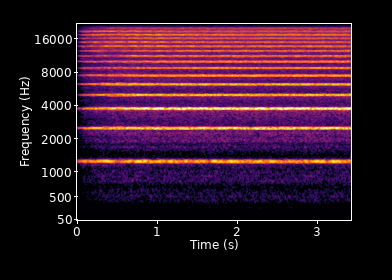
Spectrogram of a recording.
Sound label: Violins D#6, String Ensembles; Light; Miroslav Vitous; 11 Violins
